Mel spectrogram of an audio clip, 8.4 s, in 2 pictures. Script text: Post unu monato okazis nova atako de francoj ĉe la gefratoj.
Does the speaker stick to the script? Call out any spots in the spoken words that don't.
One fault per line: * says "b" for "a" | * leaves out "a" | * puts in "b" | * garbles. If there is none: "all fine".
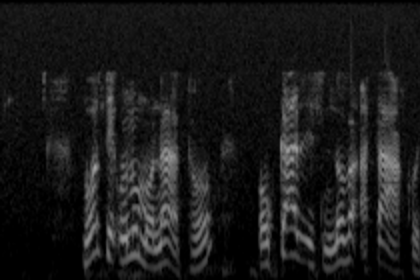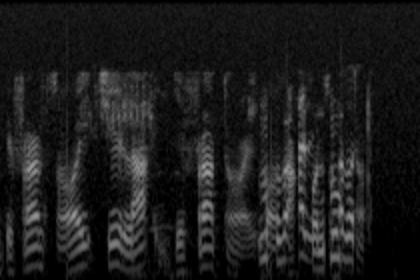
* garbles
